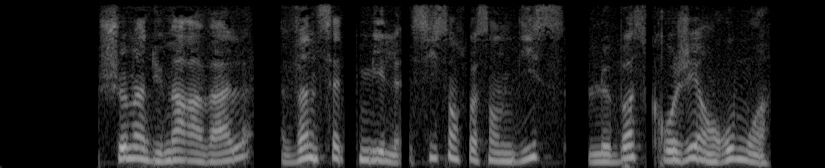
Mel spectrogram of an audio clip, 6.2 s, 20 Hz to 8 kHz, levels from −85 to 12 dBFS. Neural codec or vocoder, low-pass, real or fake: vocoder, 44.1 kHz, 128 mel bands every 256 samples, BigVGAN v2; 7.2 kHz; fake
